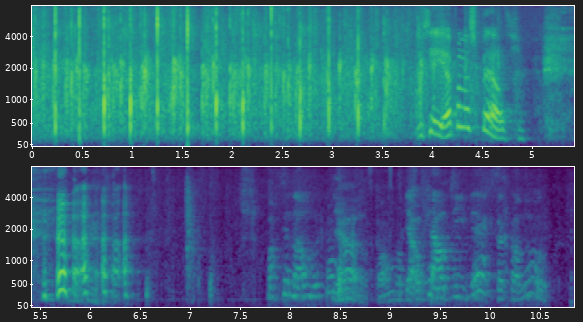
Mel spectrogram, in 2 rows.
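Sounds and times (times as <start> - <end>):
audience applause: 0.0 - 4.8
speech: 4.0 - 6.2.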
